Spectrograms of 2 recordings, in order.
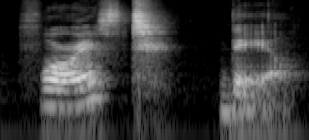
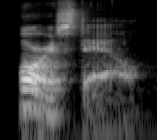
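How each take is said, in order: First: The T is clearly pronounced before Dale. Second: The T is dropped and merges into Dale. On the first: The speaker calls it wrong. "Don't say Forest Dale" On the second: The speaker calls it right. "You don't necessarily have to make the T sound"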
